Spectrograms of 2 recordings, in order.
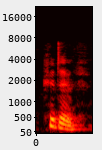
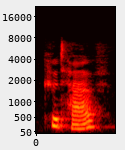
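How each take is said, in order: First: The two words blend, with 'have' reduced. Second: Both words are said fully and separately.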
